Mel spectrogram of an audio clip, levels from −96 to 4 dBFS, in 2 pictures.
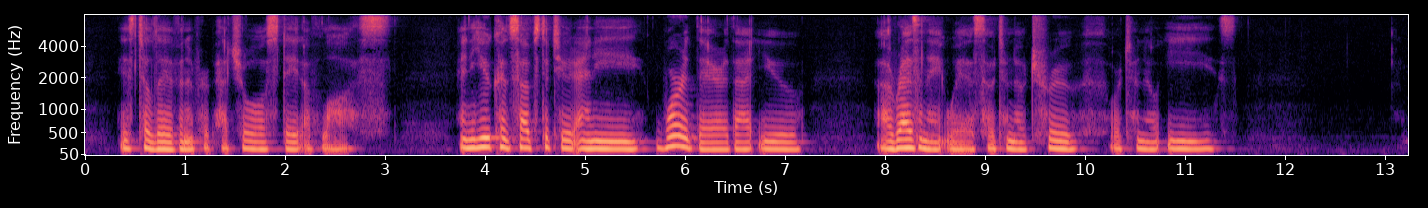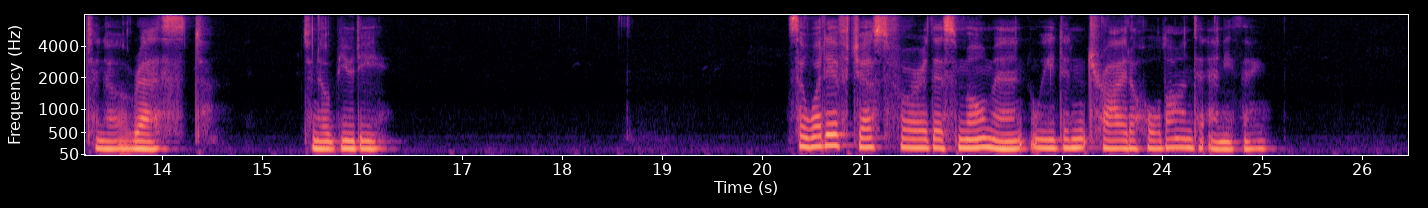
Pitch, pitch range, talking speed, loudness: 165 Hz, 155-180 Hz, 115 wpm, -19 LUFS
